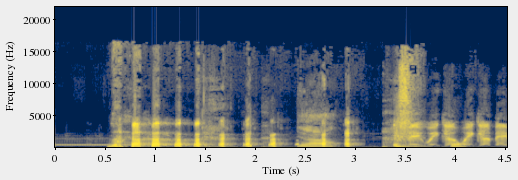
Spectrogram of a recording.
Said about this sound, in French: J'espère que tu es en train de parler du, téléphone, quoi. C'est la, mélodie téléphone que tu es en train de noter.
